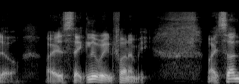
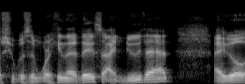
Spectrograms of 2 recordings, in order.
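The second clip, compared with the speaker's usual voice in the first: ordinary talk, nothing marked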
